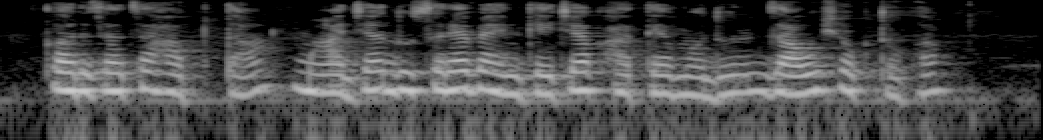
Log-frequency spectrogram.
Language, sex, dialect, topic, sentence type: Marathi, female, Standard Marathi, banking, question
